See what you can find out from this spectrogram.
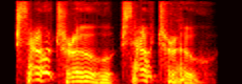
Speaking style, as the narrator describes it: The great raven cackled, then said

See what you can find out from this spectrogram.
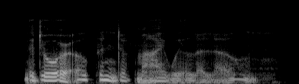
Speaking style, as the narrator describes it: Lanthus purred

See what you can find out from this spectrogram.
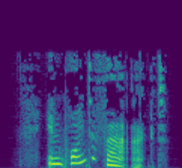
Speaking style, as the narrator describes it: piped up Pickwick

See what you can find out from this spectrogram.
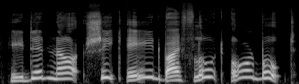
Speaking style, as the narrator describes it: cried Old Wrinkly solemnly in his ancient old quavering voice

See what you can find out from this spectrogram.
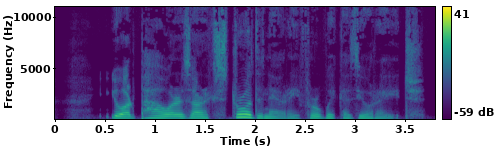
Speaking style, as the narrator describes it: Cersei said in a soft voice

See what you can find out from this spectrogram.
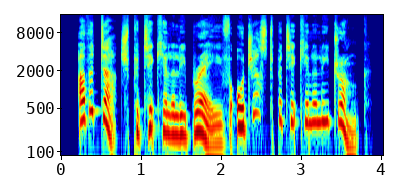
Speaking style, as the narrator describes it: She asked, her voice sharper than she'd intended

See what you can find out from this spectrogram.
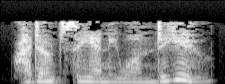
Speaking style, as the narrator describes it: he hissed

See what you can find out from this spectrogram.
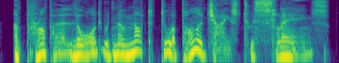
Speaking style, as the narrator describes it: She muttering none too quietly

